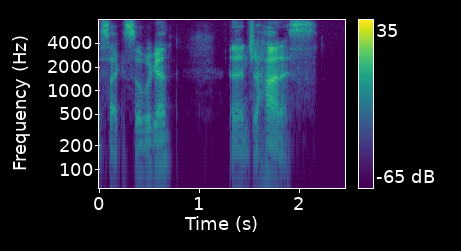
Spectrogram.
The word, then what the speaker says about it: Johannes: Sil again and then Johannes Johannes very weak first Johannes Maria we've seen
